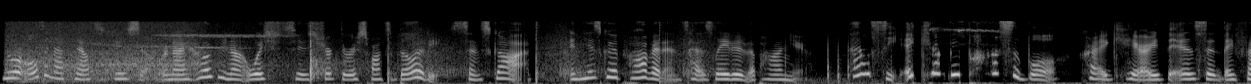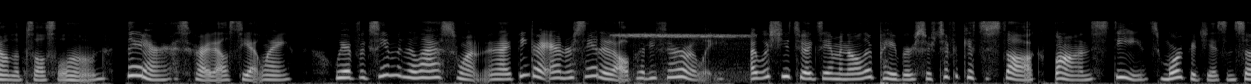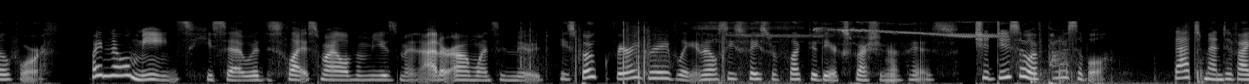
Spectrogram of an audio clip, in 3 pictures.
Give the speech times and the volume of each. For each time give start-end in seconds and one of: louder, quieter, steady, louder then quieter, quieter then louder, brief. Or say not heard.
0.0-37.4 steady.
